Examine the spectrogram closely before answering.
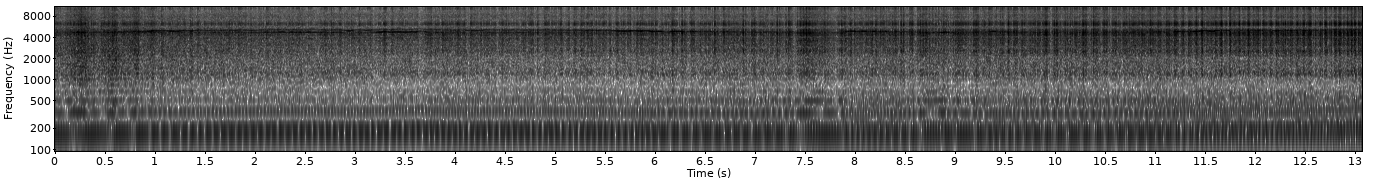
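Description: Hoverthings Flip FPV quadcopter's motors and propellers in fast forward flight: a loud, steady, wavering buzz that shifts a little in pitch with the throttle.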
